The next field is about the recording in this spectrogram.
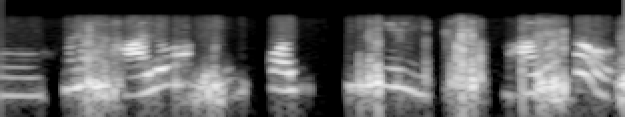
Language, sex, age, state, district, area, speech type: Bengali, female, 18-30, West Bengal, Howrah, urban, conversation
